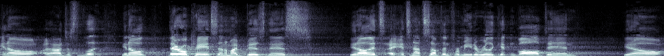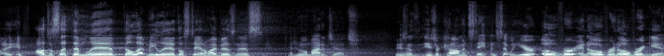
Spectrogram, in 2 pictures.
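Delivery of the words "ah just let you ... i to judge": ordinary talk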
